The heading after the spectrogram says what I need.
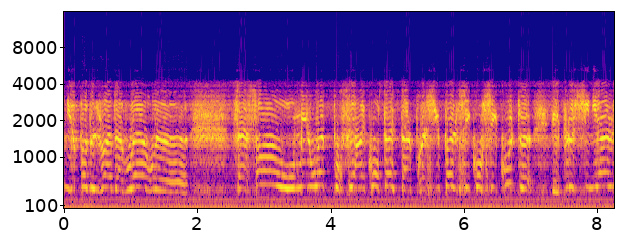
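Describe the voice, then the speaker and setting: Male radio amateur, high voice, casual chat punctuated with tags, thin CB transmission buried in heavy noise. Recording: very noisy, narrow-band CB radio reception.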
